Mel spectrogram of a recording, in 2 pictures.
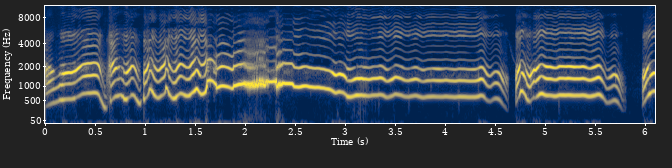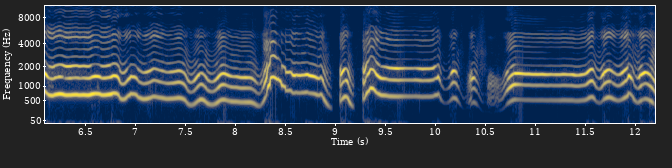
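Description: A series of loud, wavering howls that glide up and down, broken by short yipping passages and a few brief pauses, ending on one long held howl. They are made to call coyotes and draw a reply.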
